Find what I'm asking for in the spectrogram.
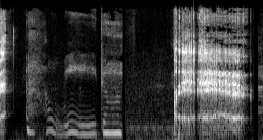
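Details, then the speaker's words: Several loud, drawn-out voiced belches, one rising and falling in pitch; burping, from a compilation of loud burps and drunk hiccups. "That little burp. That was so loud."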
